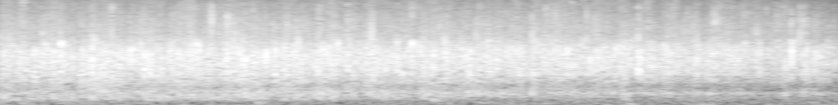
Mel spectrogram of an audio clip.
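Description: A crowd applauds steadily for several seconds, a dense wash of many hands clapping at an even, loud level with no voices standing out.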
